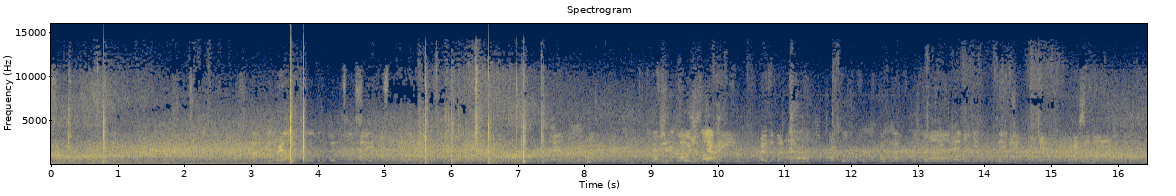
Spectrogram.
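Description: Padded boffer swords striking shields and fighters in sparring: a series of sharp whacks, several in the first seven seconds and sparser after.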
